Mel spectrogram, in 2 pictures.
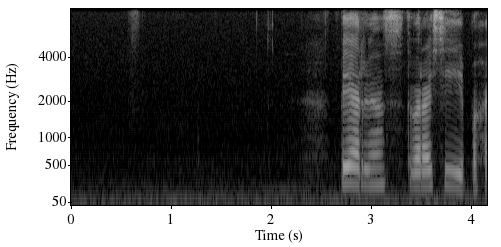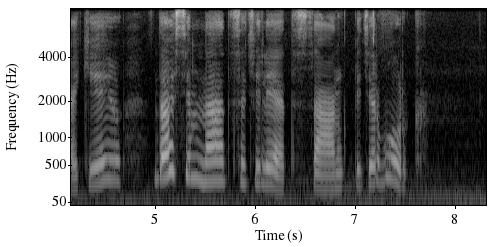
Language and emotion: Russian, positive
